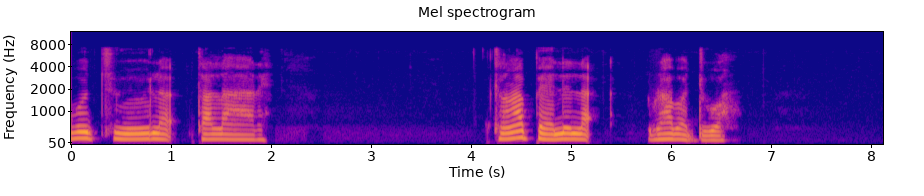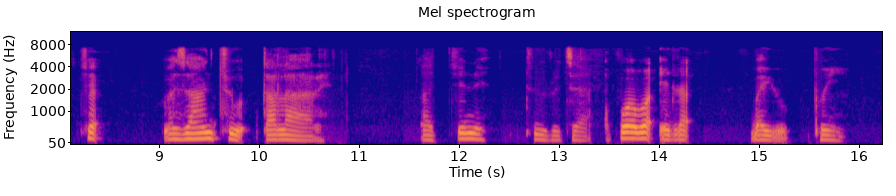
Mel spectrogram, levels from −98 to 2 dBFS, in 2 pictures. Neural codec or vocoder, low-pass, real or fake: none; 7.2 kHz; real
